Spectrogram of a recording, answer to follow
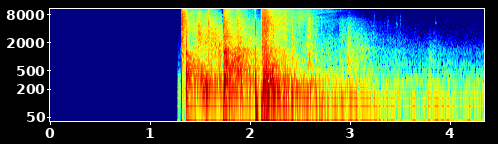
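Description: Gunshot sound effect: a quick cluster of several sharp cracks starting about a second and a half in, followed by a long echo that fades out over the next second or so.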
